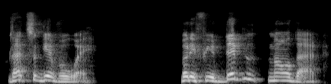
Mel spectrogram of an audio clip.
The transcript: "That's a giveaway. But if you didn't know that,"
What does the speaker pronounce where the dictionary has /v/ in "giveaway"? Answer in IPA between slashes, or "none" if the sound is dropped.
/v/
